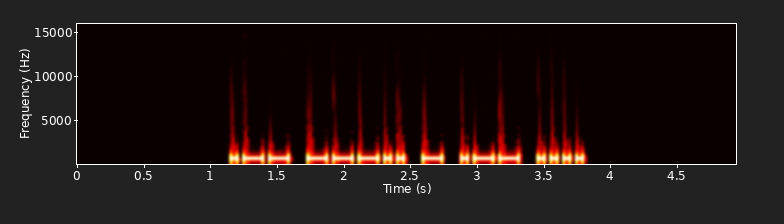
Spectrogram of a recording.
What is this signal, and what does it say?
Morse code, heard as a keyed tone, about 25 wpm, 700 Hz. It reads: W8TWH
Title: USA Call Signs - 5 Characters - 2x Character Spacing - 25wpm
